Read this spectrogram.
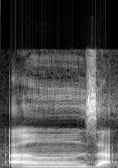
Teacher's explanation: Ikhfa al-shad itu yaitu pertengahan, ya, ataupun setara, ya, antara idhar dengan idghamnya itu, ya, antara bacaan jelas dan dengungnya itu seimbang, ya. Anza, jadi tidak begitu jelas nunnya, juga tidak begitu didengungkan, ya. Jadi nunnya itu tinggal disamarkan aja, siap-siap masuk ke huruf zai.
